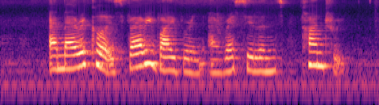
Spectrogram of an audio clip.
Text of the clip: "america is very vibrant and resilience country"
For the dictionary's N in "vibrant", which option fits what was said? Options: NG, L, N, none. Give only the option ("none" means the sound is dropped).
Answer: N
